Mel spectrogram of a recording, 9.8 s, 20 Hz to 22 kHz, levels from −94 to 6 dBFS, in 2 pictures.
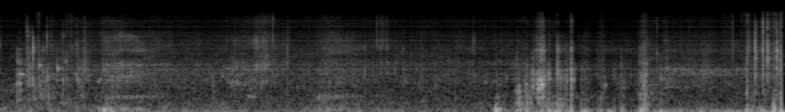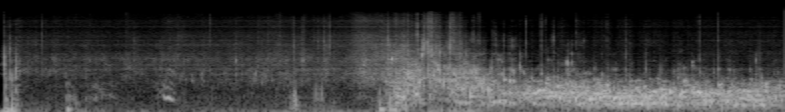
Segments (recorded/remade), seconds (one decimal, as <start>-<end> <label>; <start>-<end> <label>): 0.0-9.8 remade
